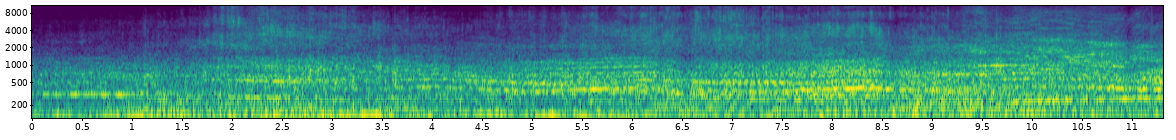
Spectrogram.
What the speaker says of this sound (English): Nate Van Wyken is the leader, so he's the one that gets to set the pace as the pace car pulls ahead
